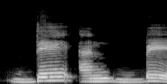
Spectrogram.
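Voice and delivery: डे and बे drawn out very slowly, each vowel held; very slow model words. Shown as a demonstration. Teacher slowly models डे and बे for students. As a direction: stretch डे and बे slowly for the class. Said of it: "यहाँ पे एकार आ रहा है".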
